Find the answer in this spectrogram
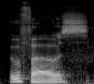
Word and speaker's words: OOFOS: UFOs.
